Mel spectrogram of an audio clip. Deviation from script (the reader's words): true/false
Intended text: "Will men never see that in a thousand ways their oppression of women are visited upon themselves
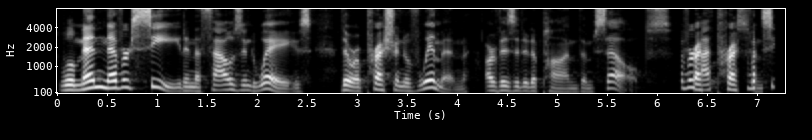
true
